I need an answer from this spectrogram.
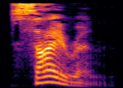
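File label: "siren", spoken word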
